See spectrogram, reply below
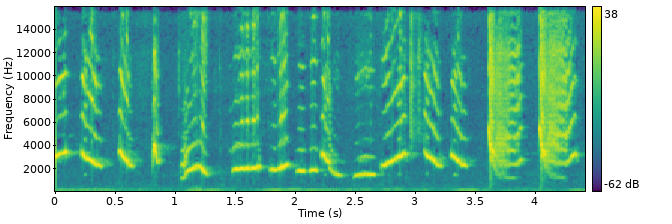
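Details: White-rumped shama in full, varied song, meant to spur other shamas to answer and learn: a rapid flow of looping, slurred whistles rising and falling, ending in two harsh, noisy bursts.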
